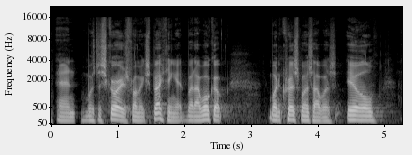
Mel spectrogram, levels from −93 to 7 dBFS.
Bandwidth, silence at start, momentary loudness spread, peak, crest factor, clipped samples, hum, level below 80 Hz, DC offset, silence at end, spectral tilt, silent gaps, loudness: 16 kHz; 0.1 s; 8 LU; -6 dBFS; 18 dB; under 0.1%; none; -58 dBFS; under 0.1%; 0.35 s; -6 dB/octave; none; -24 LUFS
